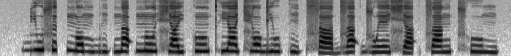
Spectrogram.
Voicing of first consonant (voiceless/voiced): voiced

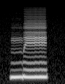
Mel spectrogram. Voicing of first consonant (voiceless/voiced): voiced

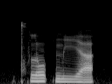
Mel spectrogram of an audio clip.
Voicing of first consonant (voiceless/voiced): voiceless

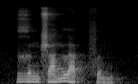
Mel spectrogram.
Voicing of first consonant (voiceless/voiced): voiced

